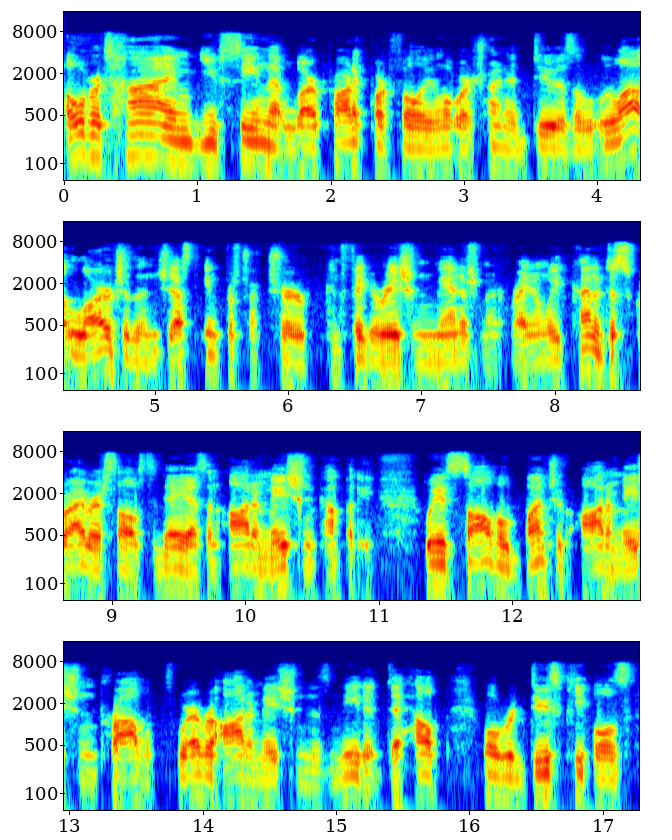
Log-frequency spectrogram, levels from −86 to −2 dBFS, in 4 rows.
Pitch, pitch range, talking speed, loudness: 85 Hz, 80-100 Hz, 175 wpm, -19 LUFS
